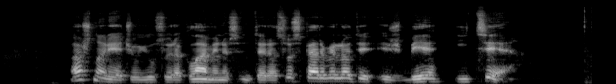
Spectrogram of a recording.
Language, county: Lithuanian, Kaunas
